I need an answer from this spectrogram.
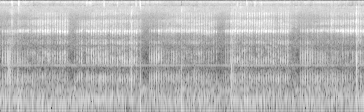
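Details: Close-up domestic cat purring: a continuous low rumbling throb that swells and eases with each breath, with short dips in the purr roughly every second, plus a faint steady high hum in the background.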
